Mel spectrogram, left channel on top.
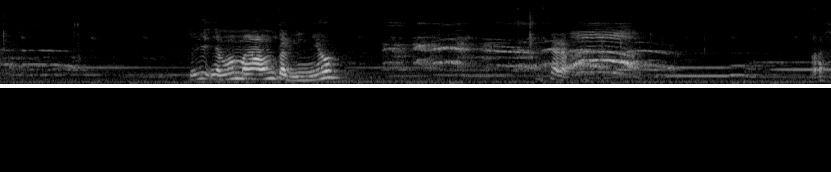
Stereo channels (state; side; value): silent; right; digital silence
